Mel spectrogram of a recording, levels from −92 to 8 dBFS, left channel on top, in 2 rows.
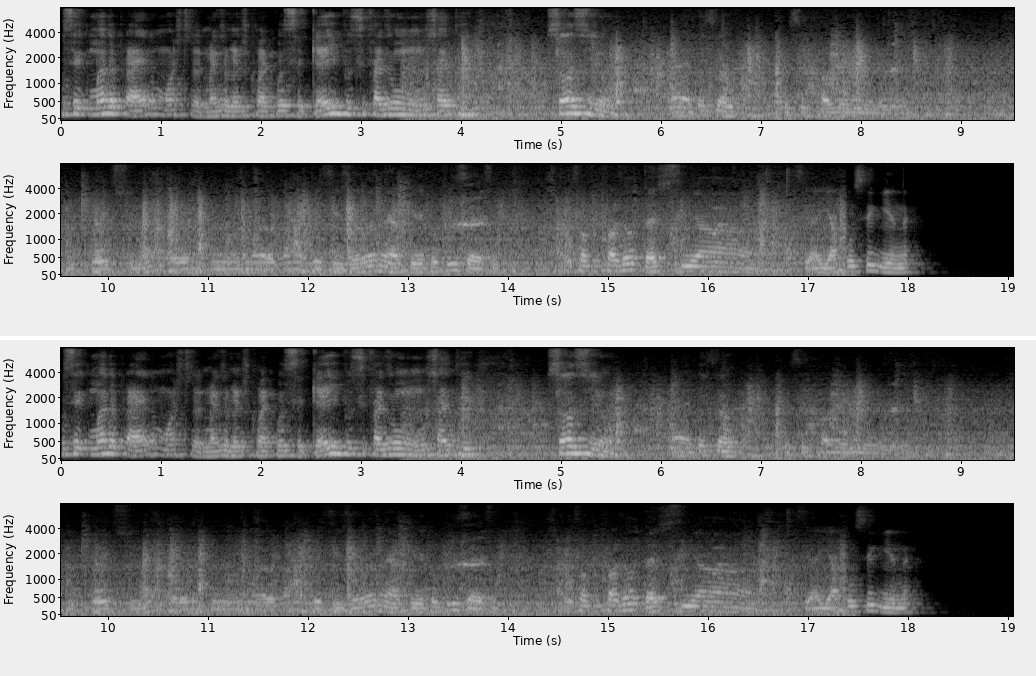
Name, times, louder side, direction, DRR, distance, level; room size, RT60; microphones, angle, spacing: voice 1, 0.0-4.2 4.9-5.6 6.4-6.8, left 1 dB, 35° left, 4 dB, 5.4 m, -28 dB
sound 1, 3.4-17.4, left 3 dB, 65° left, 1.2 m, -34 dB
voice 2, 6.1-6.7 7.2-8.5 9.6-14.1 14.4-16.7 17.0-18.0, left 3 dB, 90° left, 9 dB, 1.3 m, -31 dB
18.0 x 10.5 x 3.6 m, 0.34 s
head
